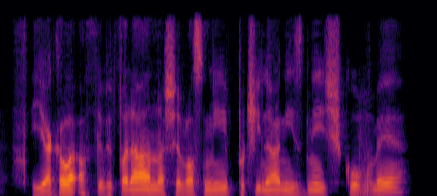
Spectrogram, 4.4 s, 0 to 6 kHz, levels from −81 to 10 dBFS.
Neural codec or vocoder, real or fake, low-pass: codec, 16 kHz, about 1 kbps, DyCAST, with the encoder's durations; fake; 5.4 kHz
